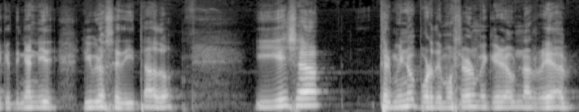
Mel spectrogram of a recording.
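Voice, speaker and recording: A woman in her fifties with an Argentine accent gives candid personal testimony in blunt, slangy, unhurried storytelling. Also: fairly low pitch, darkish tone. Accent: Argentine Spanish. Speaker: speaker sharing her life story. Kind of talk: personal testimony told to a live audience.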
